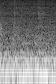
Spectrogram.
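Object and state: Nothing is struck.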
